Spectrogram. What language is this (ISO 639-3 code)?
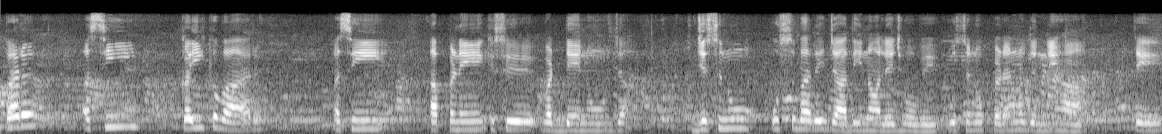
pan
